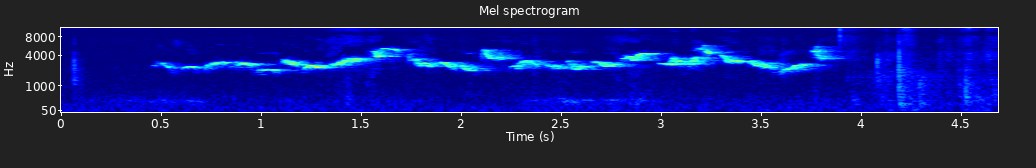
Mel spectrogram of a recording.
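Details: A Warbling Vireo sings one rambling, run-on warble of quick, slurred notes rising and falling for about three and a half seconds, ending before a few soft clicks.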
